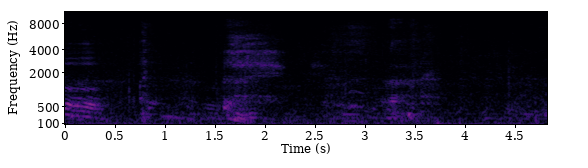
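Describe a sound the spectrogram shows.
A young man whispers quietly nearby.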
